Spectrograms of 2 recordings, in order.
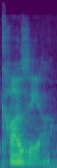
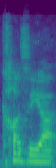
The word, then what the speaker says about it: Kazuya: You say Kazuya. That's how you say it. It's Kazuya and it's Heihachi. Anyone else?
